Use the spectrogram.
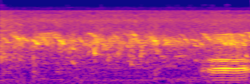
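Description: Free-range kampung chickens clucking inside coops on a small urban farm in East Jakarta, with soft scattered clucks and rustling throughout and a clearer, louder cluck rising near the end.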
